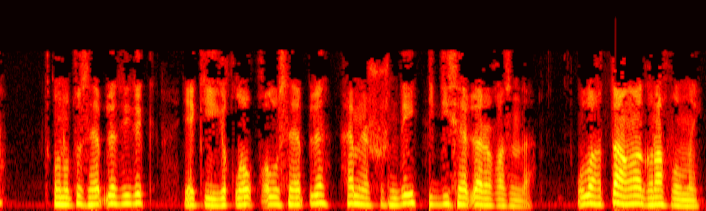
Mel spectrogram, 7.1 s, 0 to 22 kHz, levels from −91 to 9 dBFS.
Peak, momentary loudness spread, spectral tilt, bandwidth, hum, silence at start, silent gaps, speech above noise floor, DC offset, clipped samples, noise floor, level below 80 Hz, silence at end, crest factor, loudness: 0 dBFS; 10 LU; -7 dB/octave; 8.4 kHz; none; 0 s; none; 33 dB; under 0.1%; under 0.1%; -51 dBFS; -50 dBFS; 0.05 s; 18 dB; -18 LUFS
